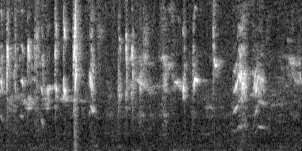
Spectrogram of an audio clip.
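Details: Fast, continuous high twittering and chirping from a kolibri ninja in a lure recording used to get birds singing, with a busy, slightly noisy background.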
